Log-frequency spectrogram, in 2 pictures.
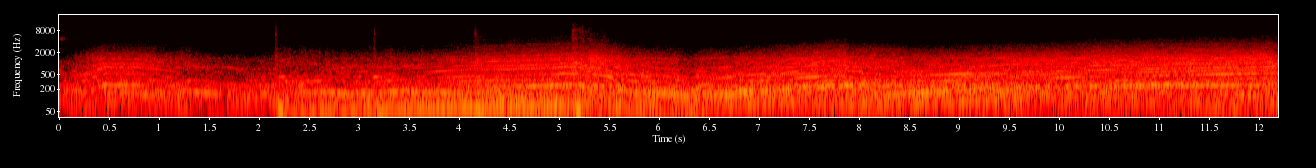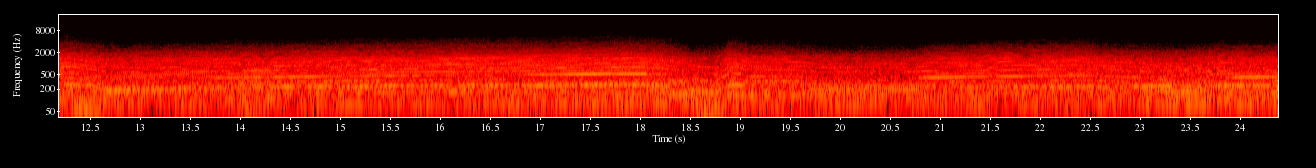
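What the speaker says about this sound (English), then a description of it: "Oh, a little flame out the back when I rev it." A race car engine in the Forza racing game revs and roars continuously, its pitch rising and falling through repeated throttle blips with a flame popping from the exhaust, loud and close with no talk.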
